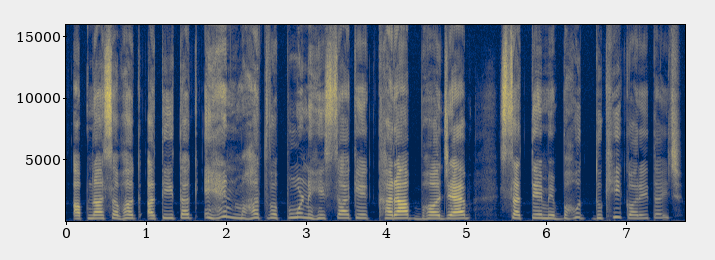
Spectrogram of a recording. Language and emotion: Maithili, sad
